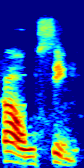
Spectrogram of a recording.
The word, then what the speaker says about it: 高兴: G tidak boleh ada hanya. Kau sing. Lagi ulangin. G bacanya itu K-A-O. Kau. Coba seperti kamu menyebut kau. Oh, good. Itu lebih tepat ya.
